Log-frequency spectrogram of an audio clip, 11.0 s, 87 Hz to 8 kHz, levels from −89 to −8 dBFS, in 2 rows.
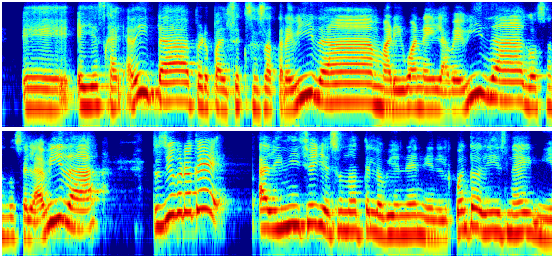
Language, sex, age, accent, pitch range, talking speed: Spanish, female, 20-39, Mexican, 180-220 Hz, 195 wpm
